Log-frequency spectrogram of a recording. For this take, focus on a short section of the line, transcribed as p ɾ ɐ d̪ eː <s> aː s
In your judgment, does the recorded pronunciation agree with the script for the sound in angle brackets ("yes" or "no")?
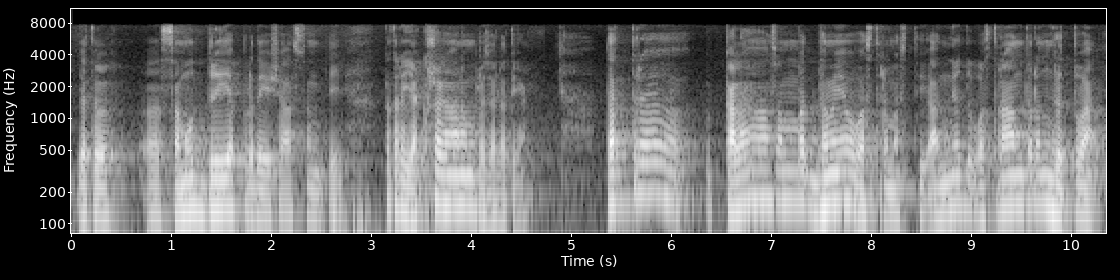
no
